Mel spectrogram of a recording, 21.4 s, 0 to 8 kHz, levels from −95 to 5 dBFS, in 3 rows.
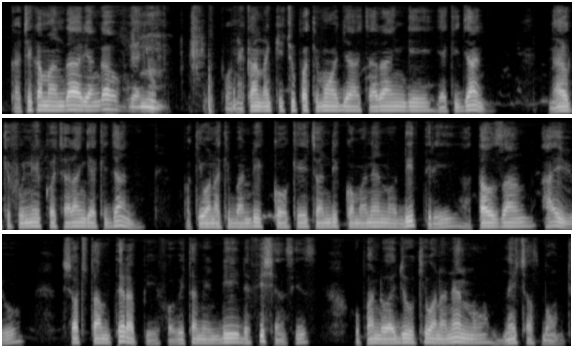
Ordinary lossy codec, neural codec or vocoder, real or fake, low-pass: MP3, 48 kbps; none; real; 7.2 kHz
